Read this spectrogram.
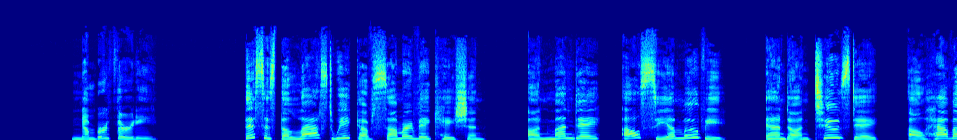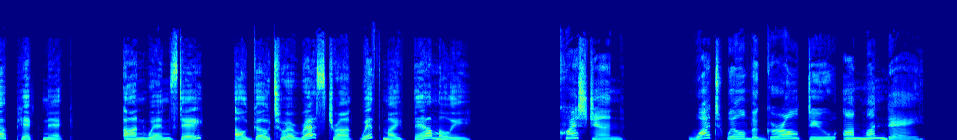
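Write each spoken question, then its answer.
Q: What will the girl do on Monday?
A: See a movie.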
